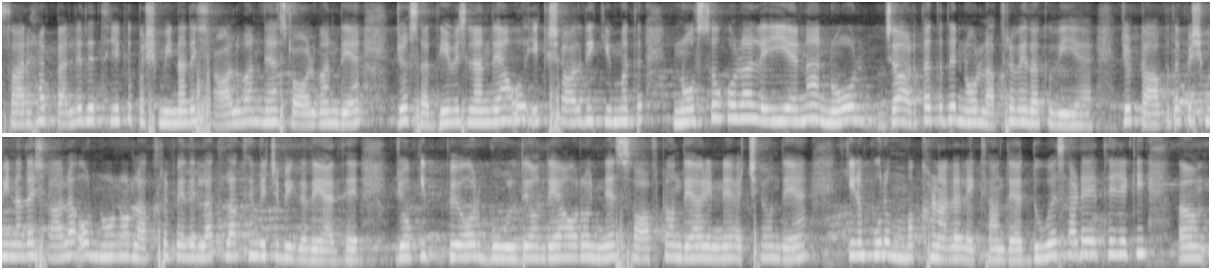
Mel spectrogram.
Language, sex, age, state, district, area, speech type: Dogri, female, 18-30, Jammu and Kashmir, Reasi, rural, spontaneous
